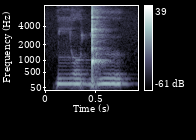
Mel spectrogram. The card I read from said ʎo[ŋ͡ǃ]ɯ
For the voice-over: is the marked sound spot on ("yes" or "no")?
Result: no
